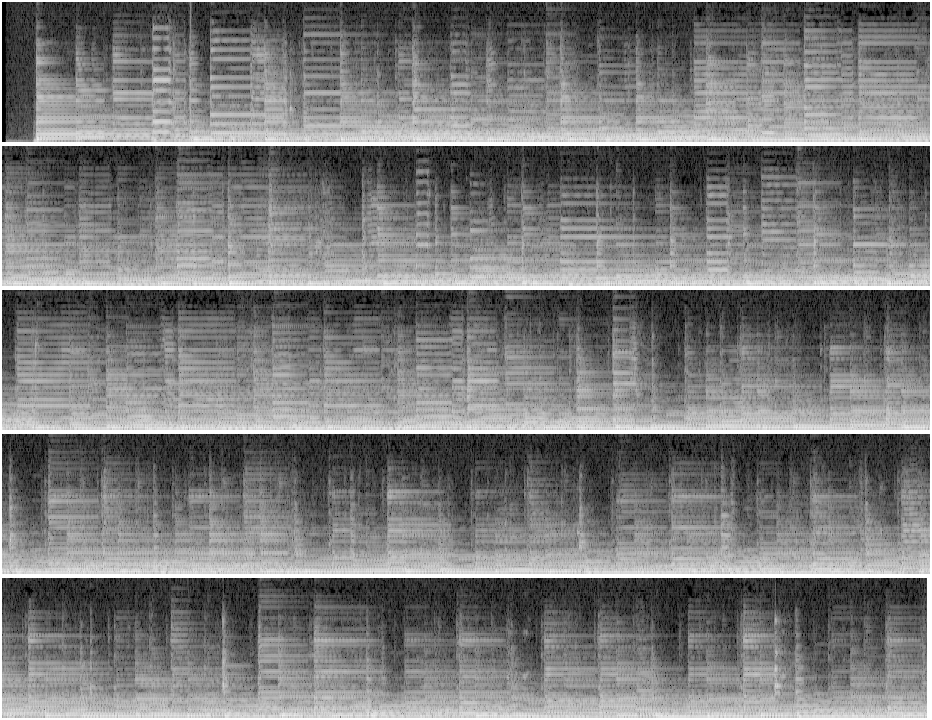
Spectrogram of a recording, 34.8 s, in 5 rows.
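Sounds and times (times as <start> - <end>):
Spanish fandango music: 0.1 - 34.7.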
